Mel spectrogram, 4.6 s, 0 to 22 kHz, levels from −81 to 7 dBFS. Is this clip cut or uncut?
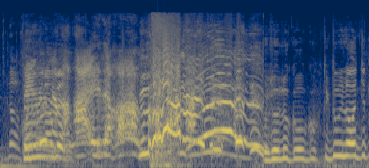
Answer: cut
